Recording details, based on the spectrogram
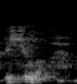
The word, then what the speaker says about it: Yeshua: For those of you who don't know, that's the Aramaic way of pronouncing the name of Jesus, Yeshua.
